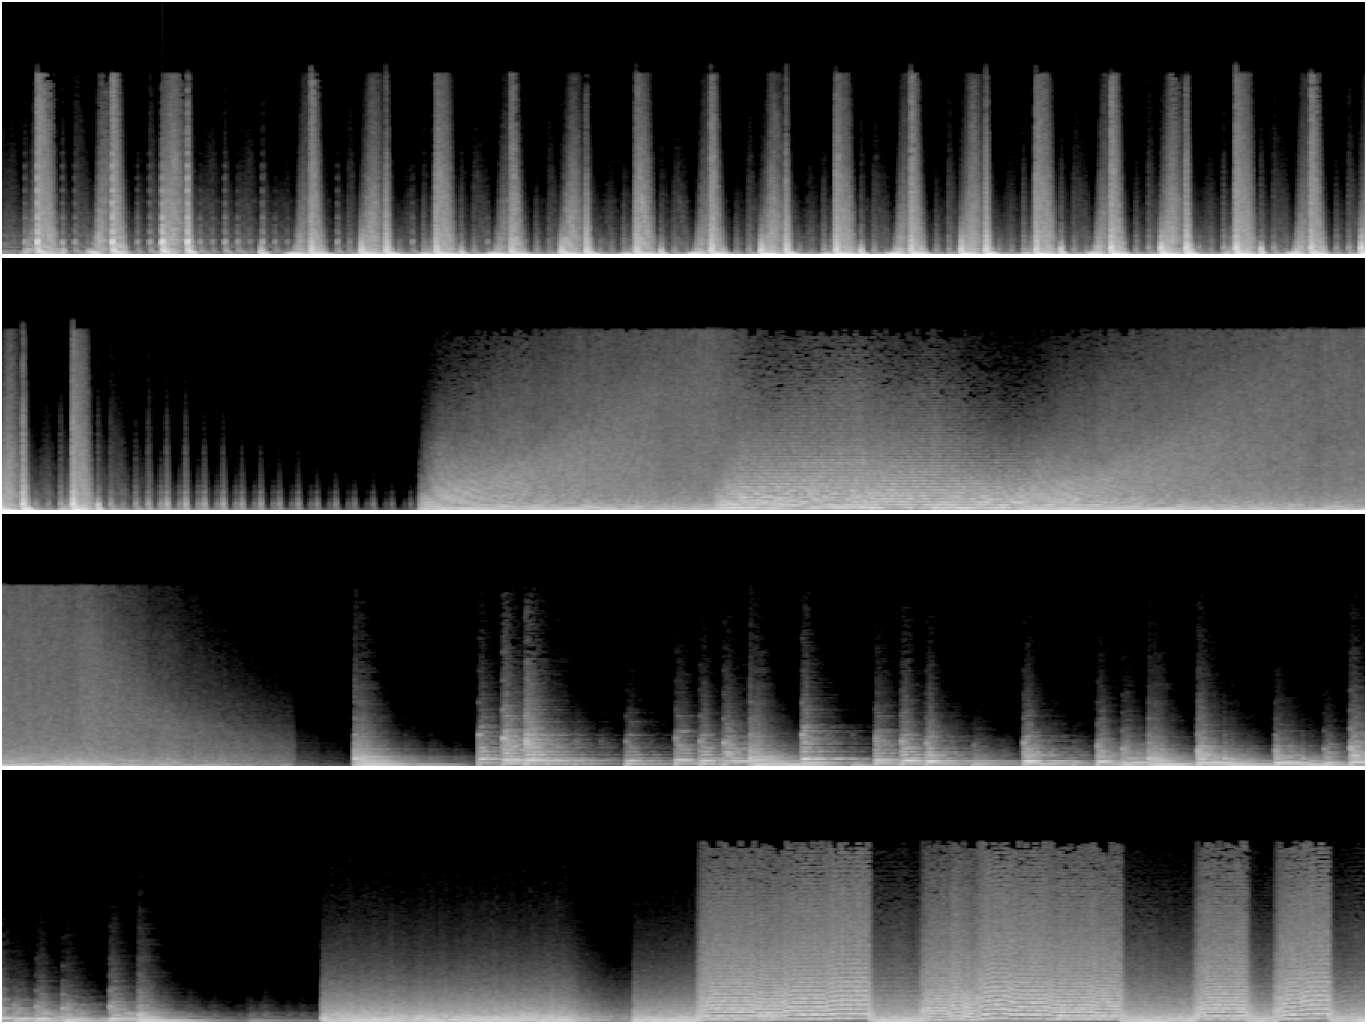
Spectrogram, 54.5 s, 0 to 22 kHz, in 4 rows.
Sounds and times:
Synthesizer: 0.0 - 15.5, 17.8 - 30.2, 30.8 - 54.5
Drum machine: 0.0 - 16.8.

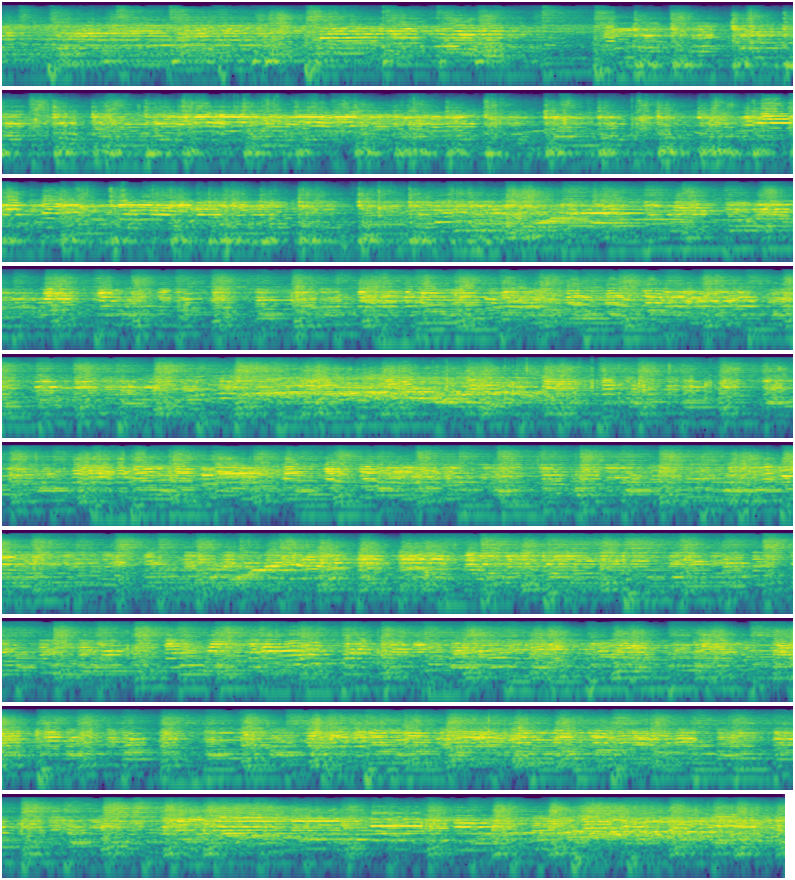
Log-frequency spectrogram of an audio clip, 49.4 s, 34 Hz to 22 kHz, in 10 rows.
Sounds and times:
Music: 0.0 - 49.3.

